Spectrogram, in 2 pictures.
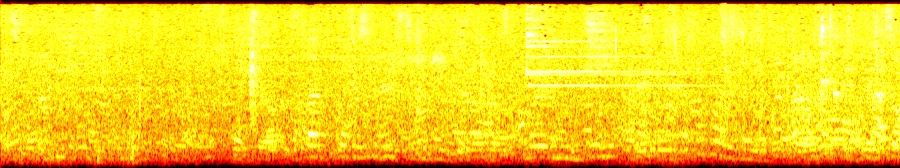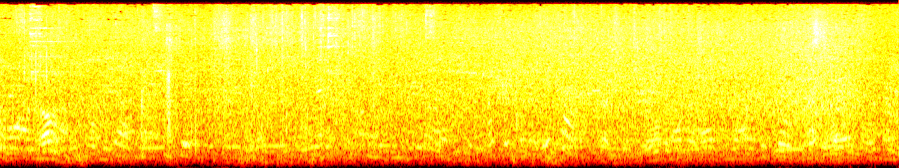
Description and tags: Sound of a flea market;
you can loop it
restaurant, german, crowd, people, many, talking, cafe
